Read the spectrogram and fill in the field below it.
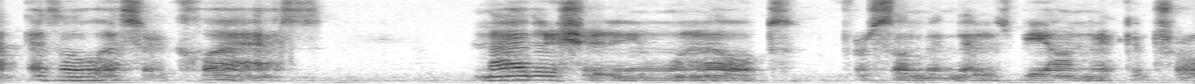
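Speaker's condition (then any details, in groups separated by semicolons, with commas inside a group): Cerebral palsy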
